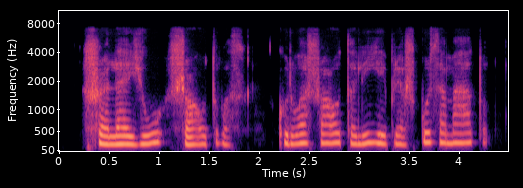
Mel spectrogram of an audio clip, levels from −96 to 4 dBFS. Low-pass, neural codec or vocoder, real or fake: 7.2 kHz; codec, 16 kHz, 4.8 kbps, FACodec; fake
